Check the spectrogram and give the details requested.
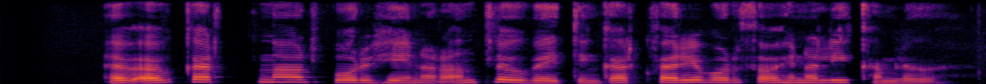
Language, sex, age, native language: Icelandic, female, 40-49, Icelandic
